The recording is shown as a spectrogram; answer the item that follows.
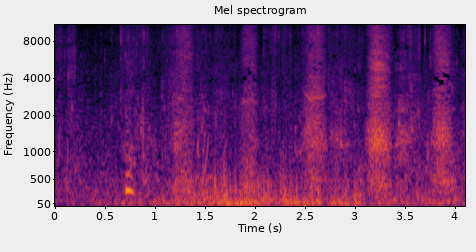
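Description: Icy sea water sloshing and splashing around a swimmer's body as he moves through it, with wind on the microphone and a short gasp from the cold about a second in.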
